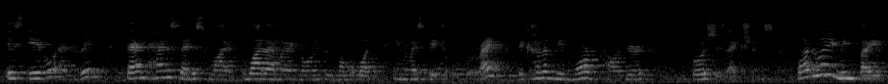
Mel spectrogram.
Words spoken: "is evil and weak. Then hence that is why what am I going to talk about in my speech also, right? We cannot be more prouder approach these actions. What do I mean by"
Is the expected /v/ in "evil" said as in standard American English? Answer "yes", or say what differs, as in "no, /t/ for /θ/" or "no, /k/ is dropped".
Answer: no, /b/ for /v/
